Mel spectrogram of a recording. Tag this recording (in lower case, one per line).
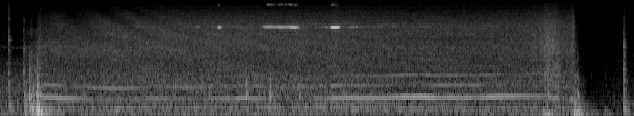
motor vehicle (road)
car
vehicle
